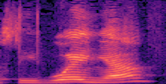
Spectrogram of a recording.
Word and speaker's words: cigüeña: hubiera diéresis, o sea, en el que pronuncio la U. Por ejemplo, cigüeña, whisky, ¿ya? Por ejemplo, también desagüe, ¿no? O sea, estoy pronunciando la U, no estoy dejándola de lado. Prácticamente ahí la U es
